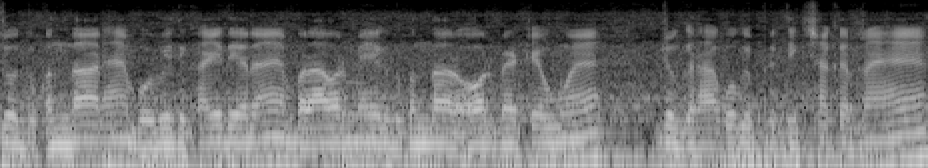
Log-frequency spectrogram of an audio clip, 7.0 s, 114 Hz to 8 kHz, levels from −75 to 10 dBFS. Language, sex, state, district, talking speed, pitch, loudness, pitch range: Hindi, male, Uttar Pradesh, Budaun, 205 wpm, 110 Hz, -15 LUFS, 105-115 Hz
